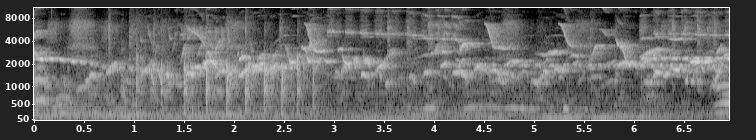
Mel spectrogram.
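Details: Young white-rumped shama kept at a bird farm in Bali. A rapid series of short clicking notes opens into a jumble of high downward-sweeping chips and brief whistles, dense and restless, with a faint room background.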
